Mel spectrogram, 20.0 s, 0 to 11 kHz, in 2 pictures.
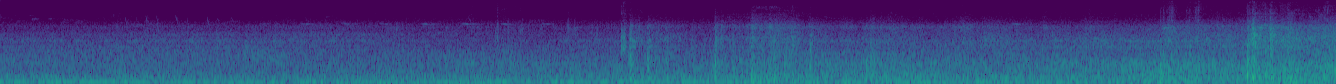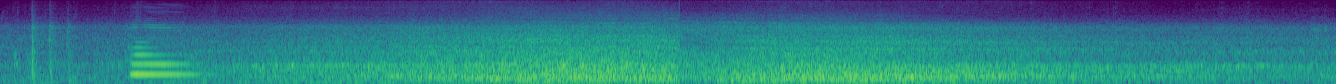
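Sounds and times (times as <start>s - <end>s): locomotive horn blast: 11.0s - 11.8s.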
